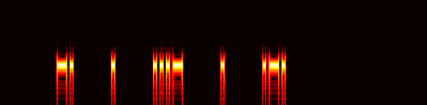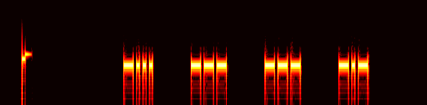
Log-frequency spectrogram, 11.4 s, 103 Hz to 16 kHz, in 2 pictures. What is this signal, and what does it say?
Morse code, heard as a keyed tone, about 28 wpm, spaced as for 13 wpm, 700 Hz. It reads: NEVER BOOK
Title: 4x Character Spacing - Top 500 Words - 28wpm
